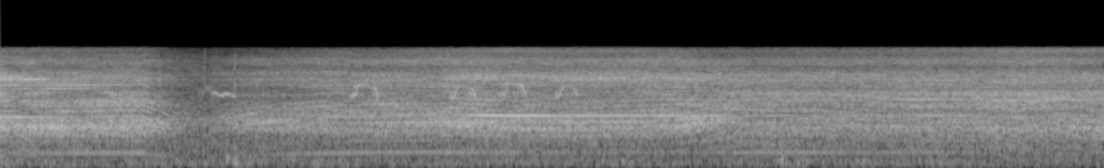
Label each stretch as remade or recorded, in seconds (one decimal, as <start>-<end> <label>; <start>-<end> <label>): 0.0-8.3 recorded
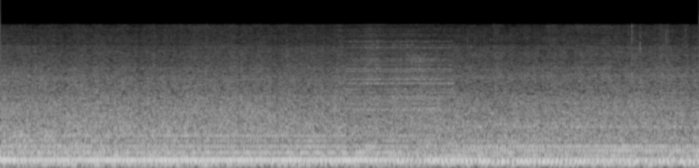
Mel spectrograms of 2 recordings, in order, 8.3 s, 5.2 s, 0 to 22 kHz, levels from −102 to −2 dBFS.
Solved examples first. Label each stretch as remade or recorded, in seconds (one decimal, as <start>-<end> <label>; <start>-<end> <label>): 0.0-2.6 recorded; 2.6-3.4 remade; 3.4-5.2 recorded

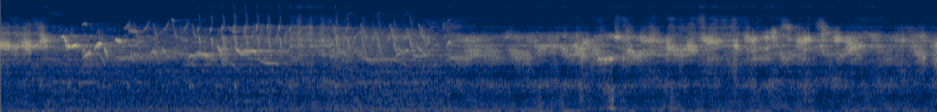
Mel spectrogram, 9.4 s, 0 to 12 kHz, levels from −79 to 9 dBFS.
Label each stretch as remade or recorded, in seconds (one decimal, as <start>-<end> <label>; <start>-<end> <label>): 0.0-0.5 remade; 0.5-2.9 recorded; 2.9-3.3 remade; 3.3-4.5 recorded; 4.5-9.4 remade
